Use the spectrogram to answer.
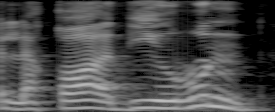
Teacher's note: اور کیونکہ را کو ہم یا اگر روانی میں پڑھیں گے تو ہوگا لقادرن، موٹا را پڑھا جائے گا، لیکن کیونکہ یہاں ہم وقف کر رہے ہیں نا، سب وقف کے ساتھ پڑھ رہے ہیں، تو را باریک ہو جائے گی.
